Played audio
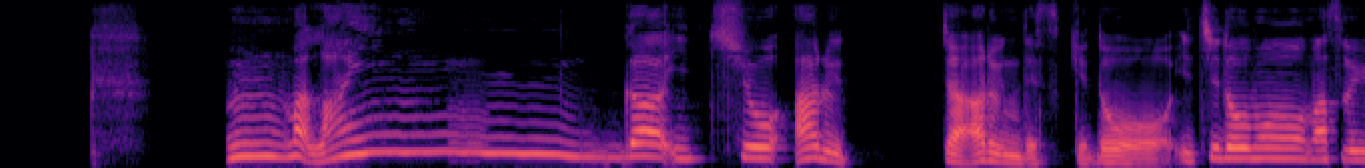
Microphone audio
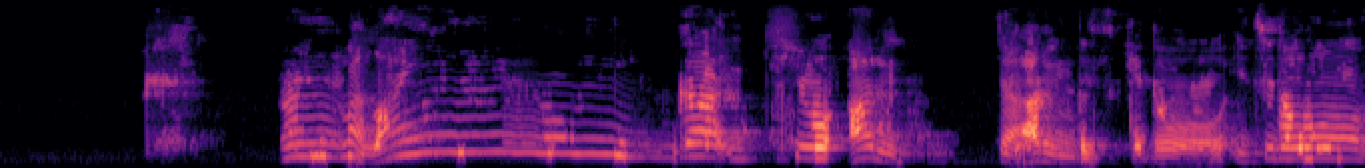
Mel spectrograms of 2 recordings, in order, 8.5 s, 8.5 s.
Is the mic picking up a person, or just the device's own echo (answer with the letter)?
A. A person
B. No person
B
